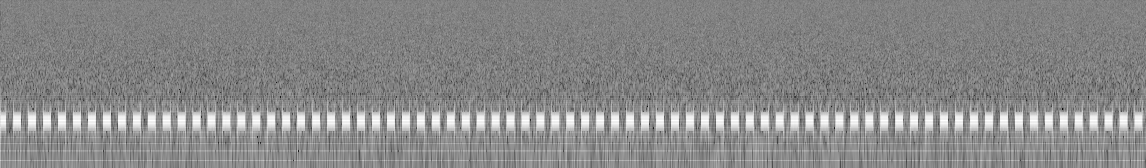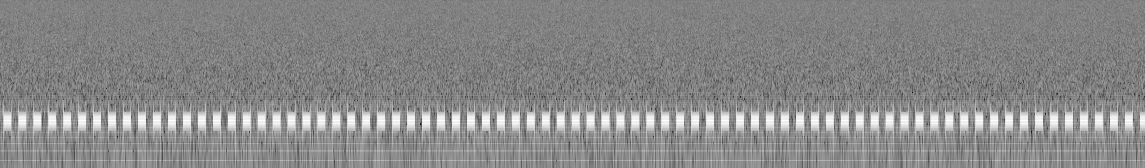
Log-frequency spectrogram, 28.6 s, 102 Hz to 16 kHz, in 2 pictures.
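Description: Isochronic tone: a single pure tone at a 432 Hz base frequency, pulsing on and off evenly several times a second, with nothing else behind it.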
